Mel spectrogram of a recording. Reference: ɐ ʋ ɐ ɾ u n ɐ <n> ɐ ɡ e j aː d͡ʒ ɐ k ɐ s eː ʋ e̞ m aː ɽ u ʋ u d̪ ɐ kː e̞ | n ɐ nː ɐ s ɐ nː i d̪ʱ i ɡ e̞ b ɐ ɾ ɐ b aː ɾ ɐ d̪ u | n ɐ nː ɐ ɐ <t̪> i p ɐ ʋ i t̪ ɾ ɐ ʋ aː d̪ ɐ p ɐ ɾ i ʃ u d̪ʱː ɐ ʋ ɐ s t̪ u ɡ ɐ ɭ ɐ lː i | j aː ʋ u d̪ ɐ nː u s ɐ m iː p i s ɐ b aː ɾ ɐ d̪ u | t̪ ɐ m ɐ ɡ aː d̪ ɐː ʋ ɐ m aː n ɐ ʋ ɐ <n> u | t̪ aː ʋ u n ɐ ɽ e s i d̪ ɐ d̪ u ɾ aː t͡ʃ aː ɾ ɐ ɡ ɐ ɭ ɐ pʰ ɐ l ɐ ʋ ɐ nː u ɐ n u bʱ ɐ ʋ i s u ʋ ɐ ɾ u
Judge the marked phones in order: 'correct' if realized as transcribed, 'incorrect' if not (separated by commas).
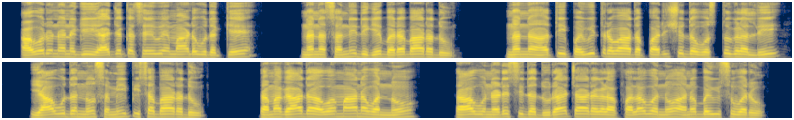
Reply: correct, correct, incorrect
